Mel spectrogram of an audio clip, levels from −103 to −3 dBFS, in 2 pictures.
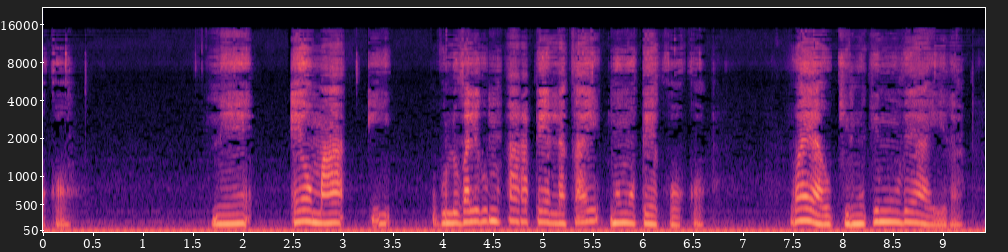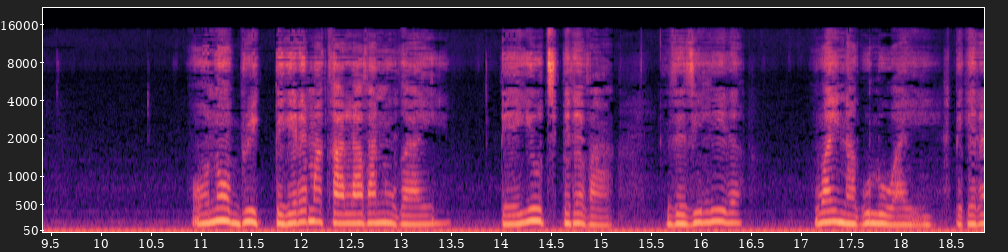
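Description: From start to finish the speech stops dead at 14.9 kHz and carries two different textures of coding artefact at once, a synthetic, swirly top alongside a separate smeared blur. That layering, not one codec's single consistent signature, points to transcoding between lossy codecs, likely a Vorbis encode near 48 kbit/s re-encoded as HE-AAC near 24 kbit/s.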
